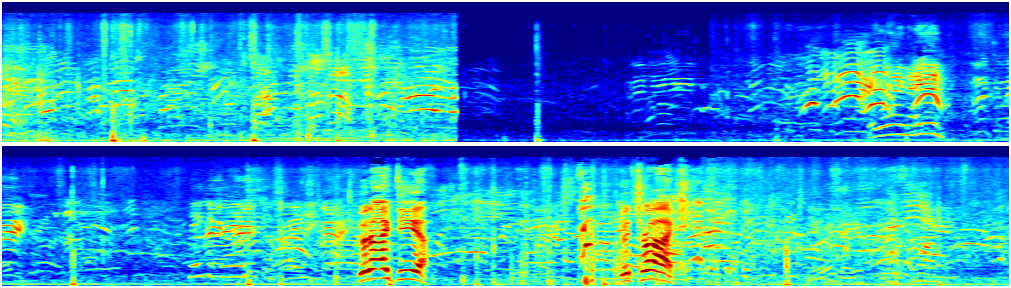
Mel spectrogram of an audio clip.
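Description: Women and girls shout and cheer excitedly nearby, outdoors.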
